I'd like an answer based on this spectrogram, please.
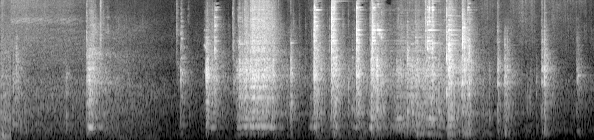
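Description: Steel pipe bolt and latch of a chain-link gate being worked by hand: a run of metallic clicks, clanks and scrapes, thickest in the second half.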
